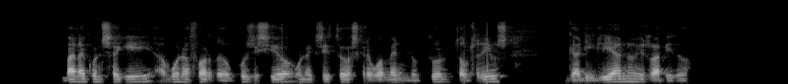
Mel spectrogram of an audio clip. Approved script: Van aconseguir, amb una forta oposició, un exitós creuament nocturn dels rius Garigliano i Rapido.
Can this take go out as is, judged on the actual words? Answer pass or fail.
pass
